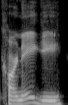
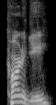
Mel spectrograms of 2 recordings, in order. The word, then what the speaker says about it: Carnegie: Carnegie Hall now Cargi Melon University and Cargi the steel mogul, that's the way you pronounce it in Pittsburgh, uh where he's from, where he was headquartered. But Carnegie is uh the way you say it in New York City.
